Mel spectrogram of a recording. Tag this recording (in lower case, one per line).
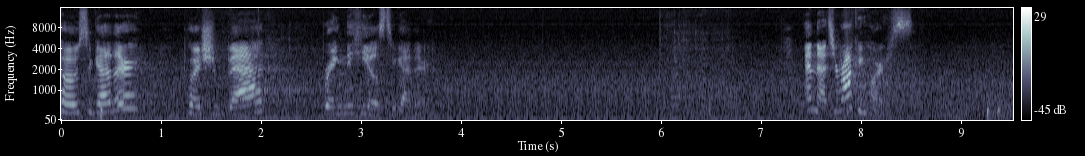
speech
